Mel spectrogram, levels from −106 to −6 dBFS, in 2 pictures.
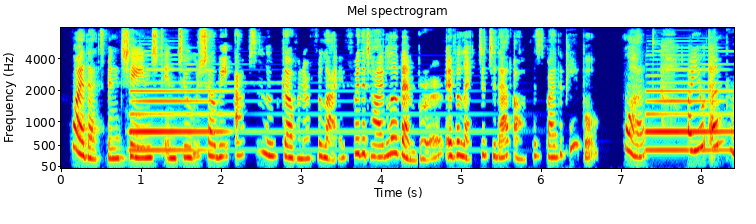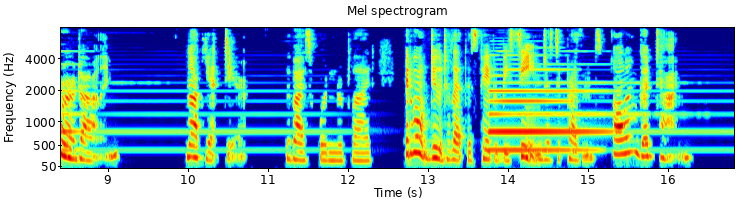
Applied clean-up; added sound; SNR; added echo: classical method spectral subtraction.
